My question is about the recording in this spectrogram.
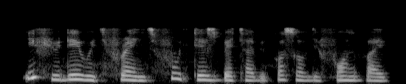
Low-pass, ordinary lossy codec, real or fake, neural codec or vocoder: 5.4 kHz; Opus, 24 kbps; fake; codec, 16 kHz, 16 kbps, FunCodec, trained on Chinese and English, 50 frames a second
